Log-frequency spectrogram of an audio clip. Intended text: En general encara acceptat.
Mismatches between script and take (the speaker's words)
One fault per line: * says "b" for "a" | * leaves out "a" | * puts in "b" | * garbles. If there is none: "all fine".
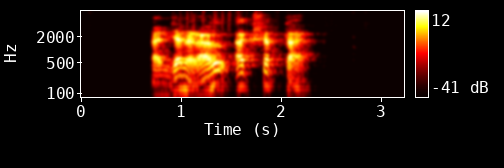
* leaves out "encara"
